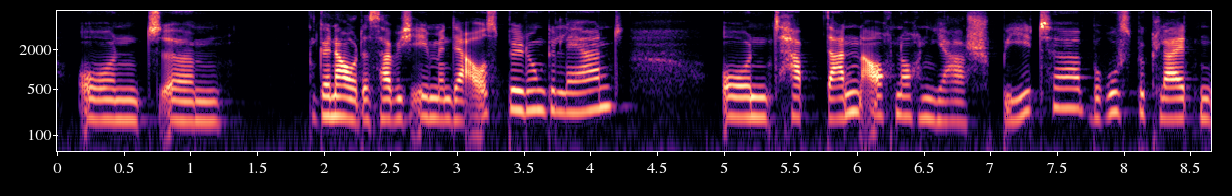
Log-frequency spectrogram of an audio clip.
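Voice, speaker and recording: Using a normal speaking voice, a woman talks at a fairly slow pace and medium pitch in a very clean recording with a silent background. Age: 20s. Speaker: marketing employee. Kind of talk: casual interview.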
